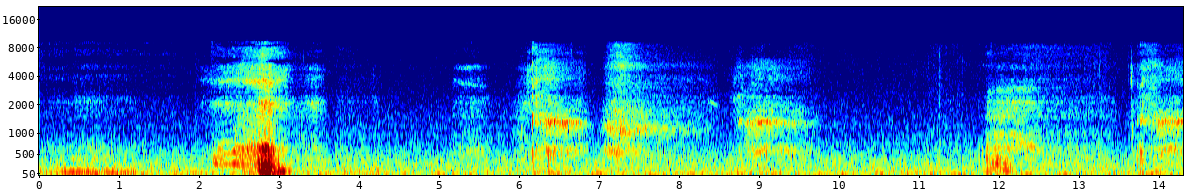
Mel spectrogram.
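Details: Snoring recorded with the SnoreLab app: quiet noisy breathing with one louder rattling snore and several fainter snoring breaths over steady room noise.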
